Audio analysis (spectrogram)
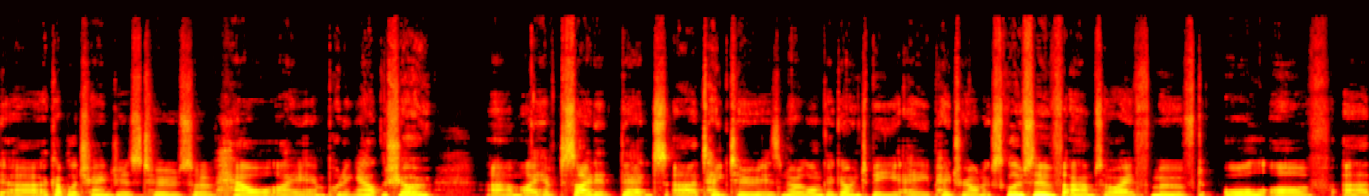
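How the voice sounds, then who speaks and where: A young man hosting a solo podcast speaks with a Southern New Zealand accent and rolls his R's. His voice sits a little low, and he muses aloud in a halting way, full of fillers and restarts. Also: fairly even intonation. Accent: Southern New Zealand, rolled R's. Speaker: podcast host.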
